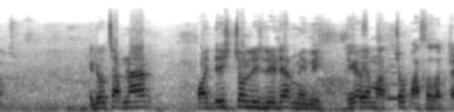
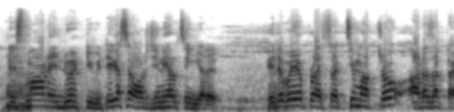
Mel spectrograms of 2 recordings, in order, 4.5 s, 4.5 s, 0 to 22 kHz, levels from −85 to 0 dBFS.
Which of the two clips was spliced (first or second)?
first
